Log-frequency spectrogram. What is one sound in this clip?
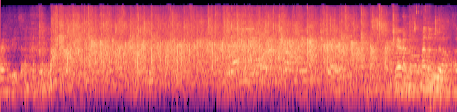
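People clap and applaud.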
